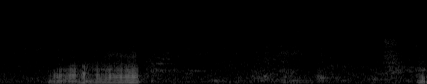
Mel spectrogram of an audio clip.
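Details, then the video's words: Puppies asleep and snoring, one deep buzzing snore of roughly a second followed by softer, quieter breaths and faint rustles in a quiet room. "My pups snoring"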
